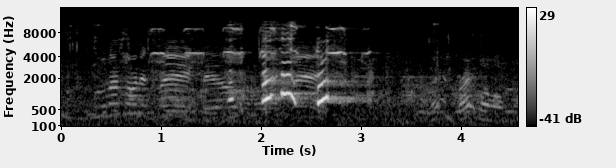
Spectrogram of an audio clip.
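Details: A 3-month-old Weimaraner puppy gives high, arching yips and whines in short bursts, with a voice possibly nearby.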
